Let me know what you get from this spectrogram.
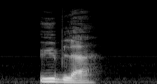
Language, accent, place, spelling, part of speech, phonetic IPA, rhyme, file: German, Germany, Berlin, übler, adjective, [ˈyːblɐ], -yːblɐ, De-übler.ogg
- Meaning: 1. comparative degree of übel 2. inflection of übel: strong/mixed nominative masculine singular 3. inflection of übel: strong genitive/dative feminine singular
